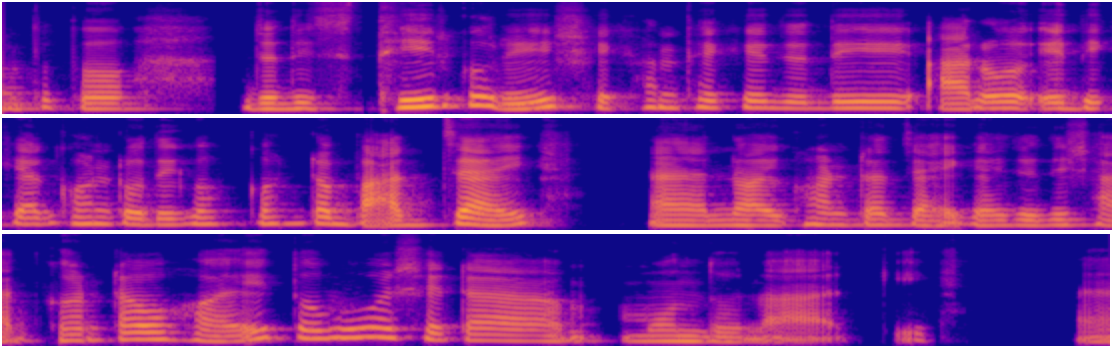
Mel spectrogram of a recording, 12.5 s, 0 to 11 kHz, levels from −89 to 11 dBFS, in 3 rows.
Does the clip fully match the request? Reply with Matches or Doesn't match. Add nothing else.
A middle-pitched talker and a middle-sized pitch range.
Matches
